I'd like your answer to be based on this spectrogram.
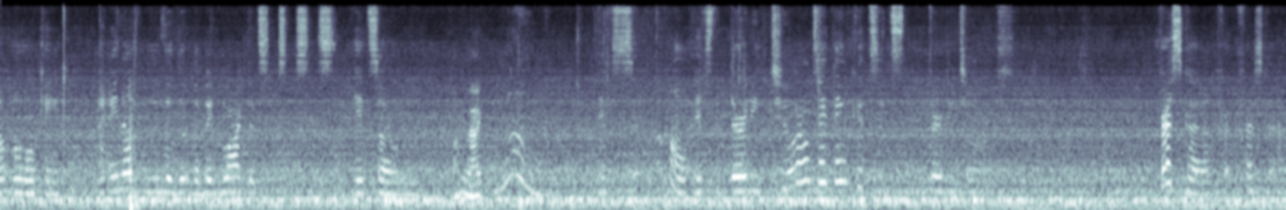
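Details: Woman with Tourette syndrome during a tic attack while running errands with her husband, repeating words and interjections mid-story; she reports trouble speaking. Tourette syndrome vocal tics.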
